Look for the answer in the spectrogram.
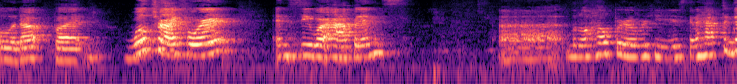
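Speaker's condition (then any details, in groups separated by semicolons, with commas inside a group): No condition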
